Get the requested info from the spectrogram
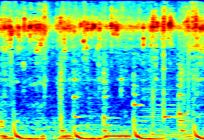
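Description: Fried chicken wings sizzling and crackling in a hot pot on the fire, with background music playing over it.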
